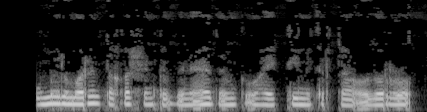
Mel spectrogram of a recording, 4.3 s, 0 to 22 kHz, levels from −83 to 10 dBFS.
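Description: Throughout the speech, the treble is sharply cut and the sound turns watery, with chirpy, metallic s sounds and smeared onsets, likely from heavy MP3 compression at a rate that fits about 32 kbps. Unlike a plain low-pass filter, the swirling comes and goes frame by frame.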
